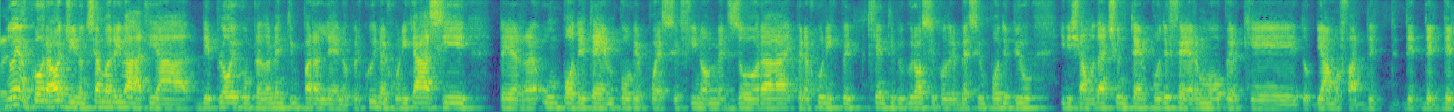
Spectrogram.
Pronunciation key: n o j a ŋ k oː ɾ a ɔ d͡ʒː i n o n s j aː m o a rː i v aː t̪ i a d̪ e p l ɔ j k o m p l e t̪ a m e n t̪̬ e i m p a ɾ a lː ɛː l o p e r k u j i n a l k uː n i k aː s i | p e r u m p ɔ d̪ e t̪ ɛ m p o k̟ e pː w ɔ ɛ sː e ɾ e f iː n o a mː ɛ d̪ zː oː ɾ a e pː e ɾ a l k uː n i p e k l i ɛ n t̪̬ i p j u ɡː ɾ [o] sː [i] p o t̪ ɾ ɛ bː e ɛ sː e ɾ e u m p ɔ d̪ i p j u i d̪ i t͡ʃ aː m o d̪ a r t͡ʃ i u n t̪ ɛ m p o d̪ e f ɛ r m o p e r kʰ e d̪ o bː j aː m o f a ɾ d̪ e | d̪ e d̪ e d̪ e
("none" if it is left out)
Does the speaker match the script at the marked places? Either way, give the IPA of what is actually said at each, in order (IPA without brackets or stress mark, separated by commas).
ɔ, i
